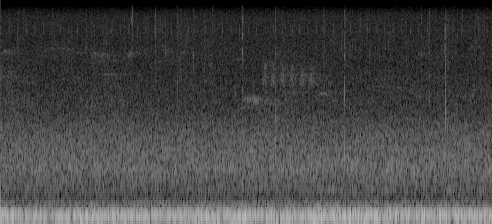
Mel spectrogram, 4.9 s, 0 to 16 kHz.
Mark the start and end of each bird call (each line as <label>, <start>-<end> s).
Veery (Catharus fuscescens), 2.2-2.8 s
Black-capped Chickadee (Poecile atricapillus), 2.4-3.4 s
